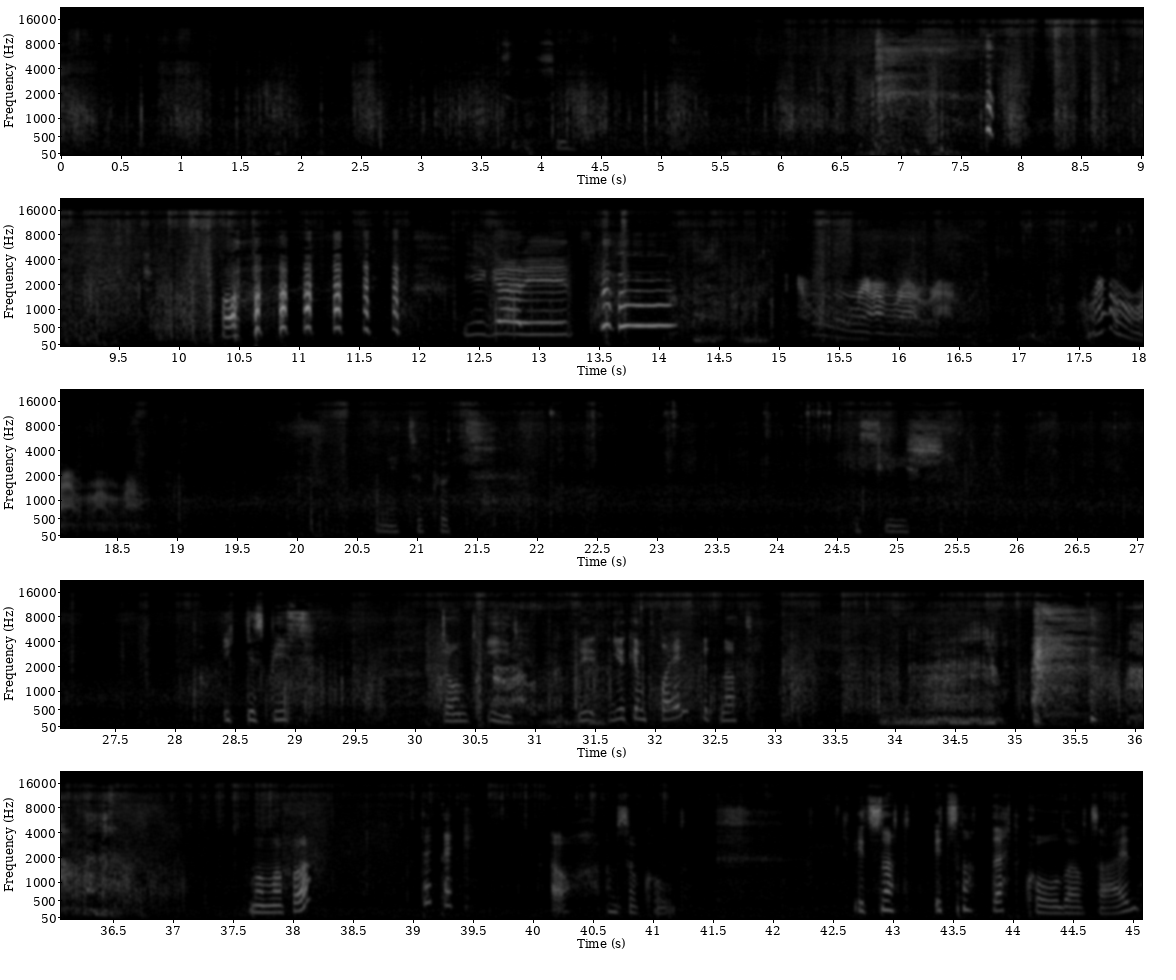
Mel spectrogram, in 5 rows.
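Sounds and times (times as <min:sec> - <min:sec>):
dog growling: 0:14.1 - 0:19.0, 0:30.5 - 0:31.8, 0:33.7 - 0:37.0.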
